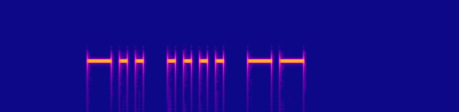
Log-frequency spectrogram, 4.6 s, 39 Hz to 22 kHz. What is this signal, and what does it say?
Morse code, heard as a keyed tone, about 15 wpm, 700 Hz. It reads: DHM
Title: USA Call Sign Postfixes - 3 Letters 15wpm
